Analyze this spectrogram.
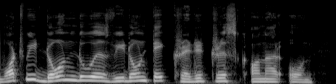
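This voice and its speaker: Here a man speaks at a moderate pace with a fairly high pitch and ordinary pitch variation. His sound is dry and close with no echo, on a very clean recording with a silent background. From Mumbai, India. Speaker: company CEO. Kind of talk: casual interview conversation.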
